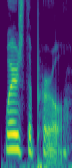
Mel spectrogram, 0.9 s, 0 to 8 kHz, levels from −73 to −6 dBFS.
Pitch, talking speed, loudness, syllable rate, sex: 210 Hz, 200 wpm, -17 LUFS, 4.9 syllables/s, female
